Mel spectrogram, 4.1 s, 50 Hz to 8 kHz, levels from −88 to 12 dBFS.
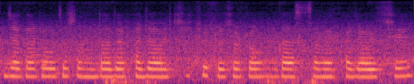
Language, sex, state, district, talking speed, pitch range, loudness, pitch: Odia, female, Odisha, Khordha, 115 wpm, 230-245 Hz, -14 LUFS, 235 Hz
